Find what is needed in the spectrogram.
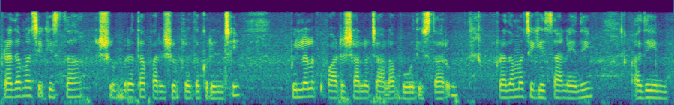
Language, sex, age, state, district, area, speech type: Telugu, female, 18-30, Andhra Pradesh, Kurnool, rural, spontaneous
